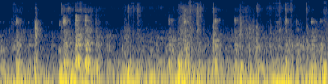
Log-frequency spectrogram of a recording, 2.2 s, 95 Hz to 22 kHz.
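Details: 2000 Toyota Sienna, high mileage, loud knocking noise from the back while driving: low, uneven thumps and rattles from the rear as the van rolls slowly over bumps; rear suspension knock.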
